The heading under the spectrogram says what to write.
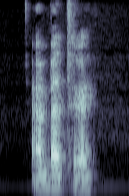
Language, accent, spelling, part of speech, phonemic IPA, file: French, Canada, abattrait, verb, /a.ba.tʁɛ/, LL-Q150 (fra)-abattrait.wav
- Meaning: third-person singular conditional of abattre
